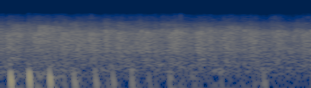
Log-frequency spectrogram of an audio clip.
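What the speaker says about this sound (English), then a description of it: "Let's have a round of applause for this important resource." An audience claps in a campus hall at a fashion design contest event, a brisk burst of applause with sharp, distinct claps early on that blend into a steady, moderately distant patter.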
